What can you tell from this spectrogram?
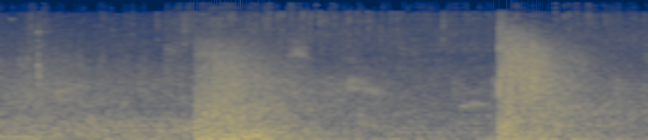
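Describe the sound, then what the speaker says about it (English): High explosive artillery barrage in a real-time strategy video game, two quiet booming impacts about a second and a half apart over a low battle background, distant and faint. "looks like Symbiosis is using the high explosive barrage here in this general vicinity"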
